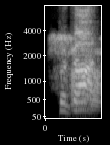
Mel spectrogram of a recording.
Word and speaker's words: Bogod: Is that how you pronounce it, Bogod? Yes, Melanie, Bogod is right. Bogod, okay.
